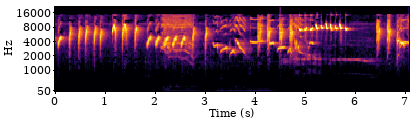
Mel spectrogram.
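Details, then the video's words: Purple-throated sunbird (kolibri ninja) song mixed with magpie robin song as a training track for captive birds: fast, high, sharp chips in rapid series, with a buzzy burst, twittering runs and a thin trill. "MATERI KACER X KONIN (Kolibri Ninja)"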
